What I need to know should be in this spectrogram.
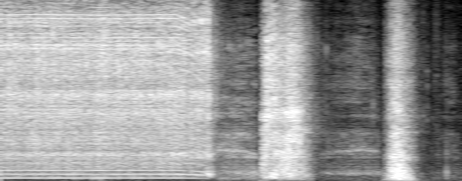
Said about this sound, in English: So that's why you drill them out, so your axles will run freely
